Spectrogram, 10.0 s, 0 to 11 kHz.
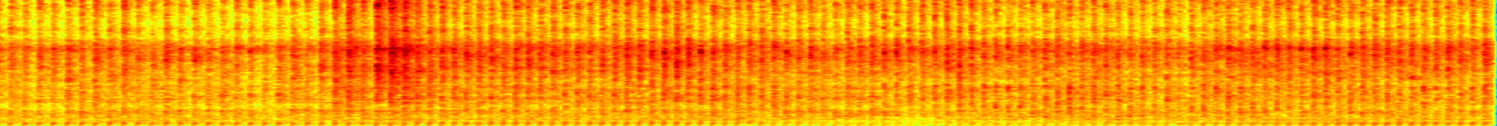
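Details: Jacobsen Chief 800 garden tractor under restoration, started on choke with idle turned up: fast, hard chuffing that stumbles and surges, unsteady idle; owner concludes the carb needs adjusting, likely fuel mixture.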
